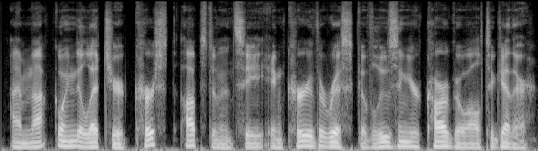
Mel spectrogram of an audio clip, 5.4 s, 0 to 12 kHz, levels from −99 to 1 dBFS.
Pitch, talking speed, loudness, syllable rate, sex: 95 Hz, 190 wpm, -18 LUFS, 5.3 syllables/s, male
